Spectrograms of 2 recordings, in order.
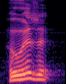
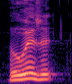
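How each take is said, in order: The two takes are said the same way.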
